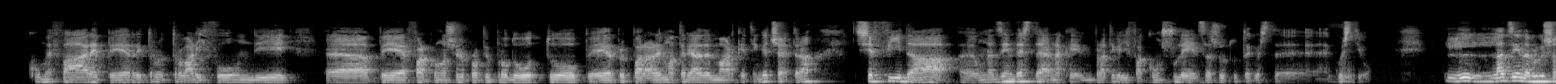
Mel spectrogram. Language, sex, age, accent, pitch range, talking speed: Italian, male, 20-39, native, 105-140 Hz, 160 wpm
